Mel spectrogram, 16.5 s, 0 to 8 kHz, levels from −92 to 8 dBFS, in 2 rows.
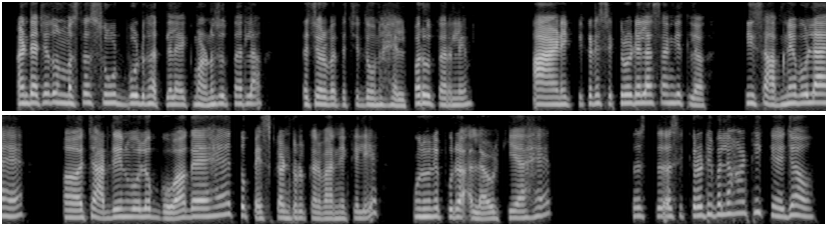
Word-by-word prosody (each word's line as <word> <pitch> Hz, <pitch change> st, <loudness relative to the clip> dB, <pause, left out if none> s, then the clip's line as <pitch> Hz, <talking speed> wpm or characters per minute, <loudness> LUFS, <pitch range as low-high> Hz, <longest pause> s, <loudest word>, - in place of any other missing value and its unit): आणि 225 Hz, +1 st, +5 dB
त्याच्यातून 240 Hz, +1 st, +2 dB
मस्त 225 Hz, +1 st, -1 dB
सूट 235 Hz, 0 st, -1 dB
बूट 220 Hz, 0 st, +3 dB
घातलेला 195 Hz, -2 st, -1 dB
एक 190 Hz, -, -4 dB
माणूस 195 Hz, +1 st, 0 dB
उतरला. 210 Hz, 0 st, -3 dB, 0.4 s
त्याच्याबरोबर 195 Hz, -1 st, 0 dB
त्याचे 180 Hz, +1 st, -11 dB
2 185 Hz, 0 st, -1 dB
हेल्पर 175 Hz, +7 st, 0 dB
उतरले 180 Hz, -3 st, 0 dB, 0.7 s
आणि 195 Hz, 0 st, +8 dB
तिकडे 215 Hz, +3 st, -4 dB
सिक्युरिटीला 230 Hz, +2 st, +2 dB
सांगितलं, 230 Hz, -6 st, -2 dB, 0.4 s
की 230 Hz, -1 st, 0 dB
साहब 185 Hz, -1 st, 0 dB
ने 225 Hz, +2 st, +4 dB
बोला 235 Hz, +1 st, +6 dB
है, 225 Hz, +1 st, 0 dB, 0.4 s
अ, 195 Hz, -1 st, +3 dB
4 170 Hz, -1 st, +2 dB
दिन 210 Hz, +2 st, +2 dB
वो 215 Hz, 0 st, +1 dB
लोग 210 Hz, -3 st, 0 dB
गोवा 170 Hz, +2 st, +3 dB
गए 220 Hz, 0 st, +5 dB
है, 255 Hz, +4 st, -2 dB
तो 240 Hz, -, -3 dB
पेस्ट 165 Hz, +1 st, -4 dB
कंट्रोल 180 Hz, -1 st, -1 dB
करवाने 160 Hz, -1 st, -2 dB
के 175 Hz, +2 st, -8 dB
लिए 180 Hz, -, -4 dB, 0.4 s
उन्होंने 215 Hz, +1 st, +2 dB
पूरा 210 Hz, 0 st, +1 dB
अलाऊड 160 Hz, 0 st, -1 dB
किया 185 Hz, -1 st, 0 dB
है. 230 Hz, +8 st, -5 dB, 0.8 s
तर 230 Hz, -, -3 dB
स 225 Hz, +1 st, -3 dB
सिक्युरिटी 240 Hz, +3 st, -1 dB
बोलला 275 Hz, +1 st, 0 dB
हां, 310 Hz, +1 st, -4 dB
ठीक 335 Hz, -2 st, -4 dB
है 225 Hz, -3 st, 0 dB
जाओ. 245 Hz, -4 st, 0 dB
210 Hz, 180 wpm, -24 LUFS, 185-230 Hz, 0.8 s, आणि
